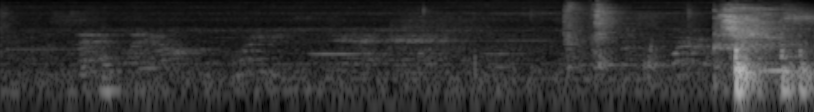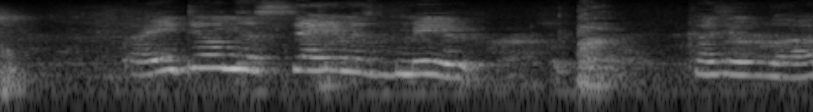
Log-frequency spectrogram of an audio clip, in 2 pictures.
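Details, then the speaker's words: Three-year-old child gives one loud, rough belch after eating cheese Doritos, then says "excuse me, I burp the big burp"; an ordinary burp in a quiet room. "it excuse me I bur the big burp hey Callie I bur the big burp"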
